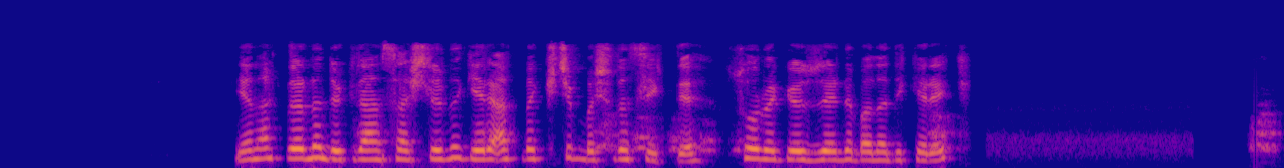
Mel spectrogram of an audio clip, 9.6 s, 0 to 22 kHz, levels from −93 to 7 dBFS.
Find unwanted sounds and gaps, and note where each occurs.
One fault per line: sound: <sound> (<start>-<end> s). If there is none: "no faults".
no faults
